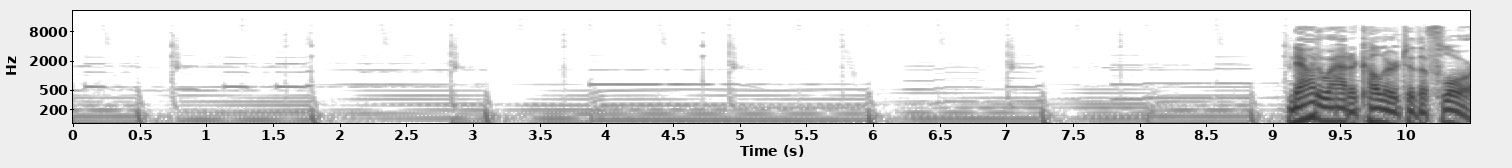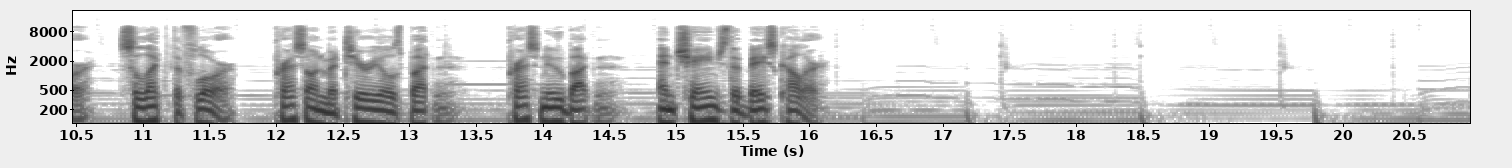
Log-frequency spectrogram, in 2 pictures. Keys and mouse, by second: 0.8-3.9 drag, 6.1-8.3 drag, 13.5 click, 18.8 click.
